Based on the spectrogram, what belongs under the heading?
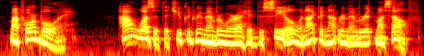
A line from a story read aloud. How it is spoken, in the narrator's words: The king said kindly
